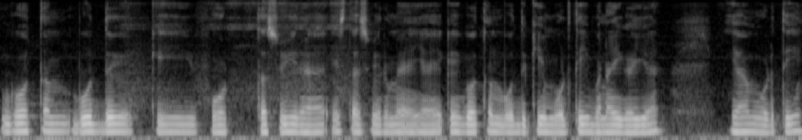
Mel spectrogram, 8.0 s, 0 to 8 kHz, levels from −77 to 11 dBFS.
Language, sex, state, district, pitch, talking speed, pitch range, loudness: Hindi, male, Uttar Pradesh, Muzaffarnagar, 115 Hz, 165 wpm, 115-120 Hz, -17 LUFS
